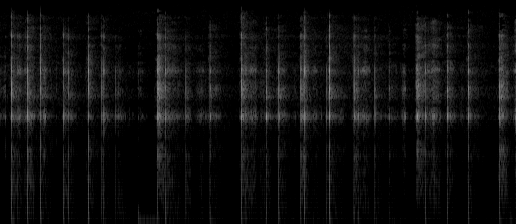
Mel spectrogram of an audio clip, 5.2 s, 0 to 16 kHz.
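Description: A dark-brown hollow wooden bowl, held upside down, has its outer surface tapped and scratched with fingertips. It gives a quick, uneven run of quiet, dry, bright clicks centered around 2.5 kHz, with almost no low end. Each tap dies away at once, with soft scratchy rustles between taps.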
